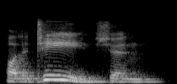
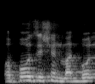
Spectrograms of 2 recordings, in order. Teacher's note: Now the stress shifts from the second syllable to the third syllable.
